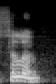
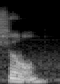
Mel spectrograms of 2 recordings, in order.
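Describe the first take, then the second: First: An extra vowel sound comes between L and M. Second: No vowel sound comes between L and M. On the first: This is how people say it where the speaker grew up. The speaker calls it wrong. "I also grew up saying film" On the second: This is the standard pronunciation. The speaker calls it right. "there is no U between the L and the M"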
